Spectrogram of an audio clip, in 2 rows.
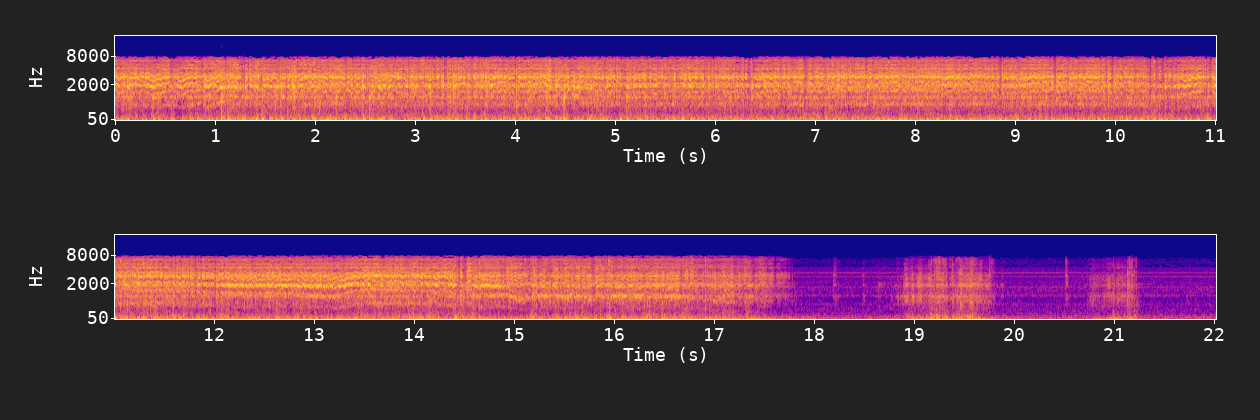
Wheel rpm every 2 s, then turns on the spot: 180, 190, 190, 200, 200, 190, 160, 160, 100, 20, 10.
18-22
